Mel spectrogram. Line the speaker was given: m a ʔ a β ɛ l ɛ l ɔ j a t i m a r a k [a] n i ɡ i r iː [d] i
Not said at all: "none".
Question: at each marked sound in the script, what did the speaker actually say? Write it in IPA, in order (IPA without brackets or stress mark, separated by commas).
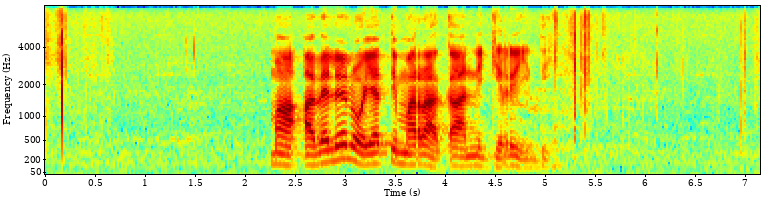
a, d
